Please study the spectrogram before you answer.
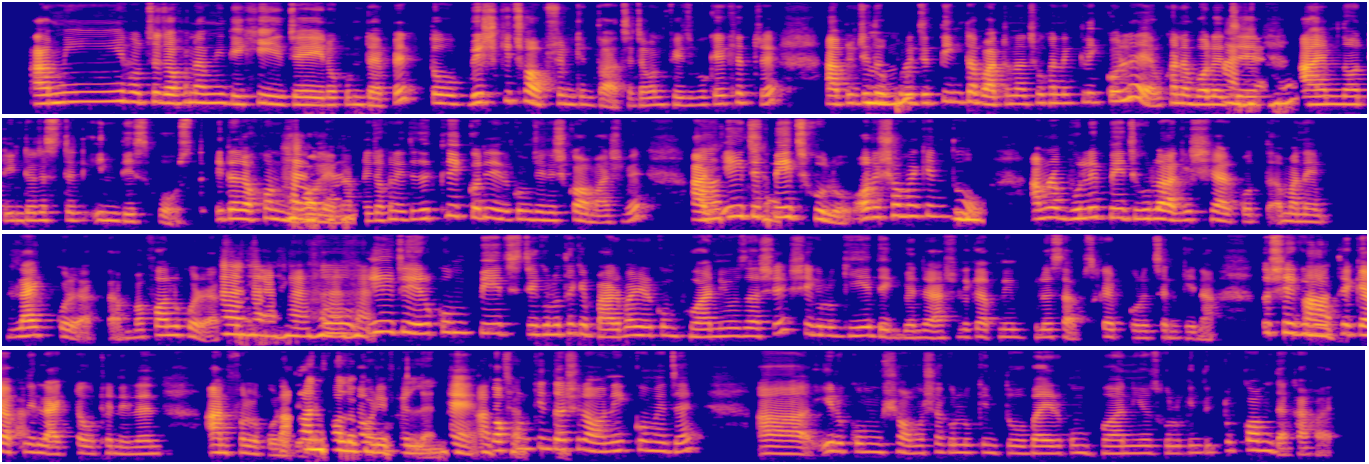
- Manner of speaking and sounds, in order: in English: "I am not interested in this post"; in English: "subscribe"; in English: "unfollow"; in English: "unfollow"
- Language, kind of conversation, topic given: Bengali, podcast, ফেক নিউজ চিনতে তুমি কী কৌশল ব্যবহার করো?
